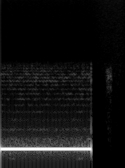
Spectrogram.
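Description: Ringback tone of an outgoing telephone call placed to Huelva: a single steady, mid-pitched tone holds for about a second and a quarter, then cuts off abruptly into near silence.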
